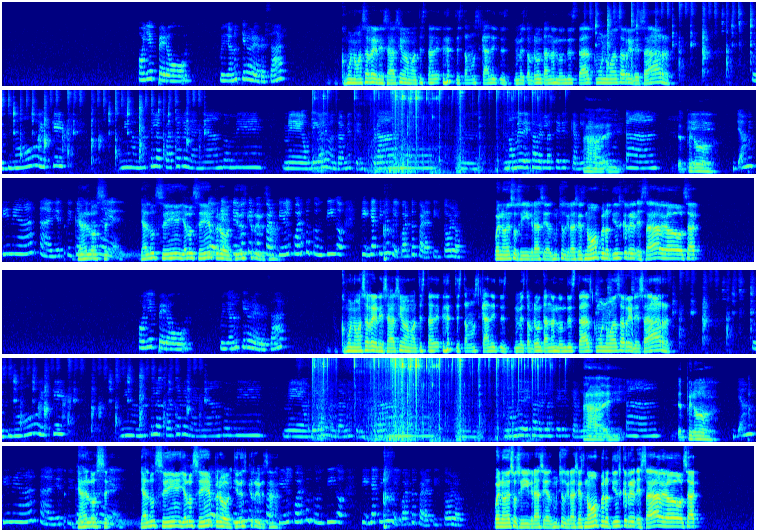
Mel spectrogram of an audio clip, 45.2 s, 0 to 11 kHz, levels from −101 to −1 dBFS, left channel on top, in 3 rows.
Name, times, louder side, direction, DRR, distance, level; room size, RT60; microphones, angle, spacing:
voice 1, 2.7-3.7 4.3-5.7 15.0-16.7 17.4-20.3 20.7-24.7 25.1-29.3 29.7-33.2 34.2-39.3, left 1 dB, 50° left, 1.5 m, -59 dB
voice 2, 6.8-13.3 26.7-27.5 28.6-29.3 31.7-32.3 32.9-35.7 40.0-44.0, right 4 dB, 60° right, 1.0 m, -47 dB
sound 1, 11.6-19.2, left 5 dB, 85° left, 5.0 m, -64 dB
sound 2, 21.2-21.8 22.1-26.4, right 13 dB, 30° right, 0.5 m, -43 dB
13.0 x 7.5 x 3.4 m
head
